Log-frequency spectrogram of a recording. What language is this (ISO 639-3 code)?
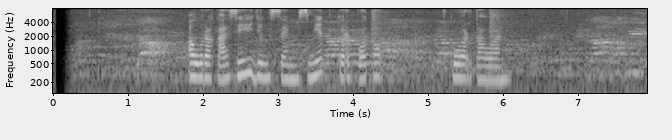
sun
